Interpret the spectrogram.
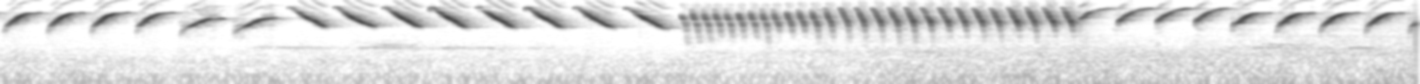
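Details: Canary training song: evenly spaced arched whistles that quicken into a rapid descending series, then a dense pulsed trill, and a return to the slower slurred whistles.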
